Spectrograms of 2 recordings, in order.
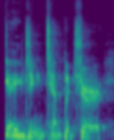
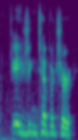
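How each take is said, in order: First: It is said in a monster voice. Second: It is said in a normal voice.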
